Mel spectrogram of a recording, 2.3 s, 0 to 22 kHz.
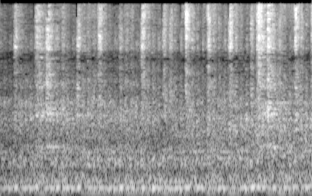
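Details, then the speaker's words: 1947 Farmall M four-cylinder, first start after rebuild: steady low, even chug at idle with no knocks or misses; runs well with plenty of power, and no noises from the rear end. "main thing is it runs it runs pretty good got a lot of power and tips here that's for sure"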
